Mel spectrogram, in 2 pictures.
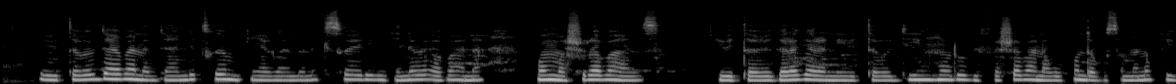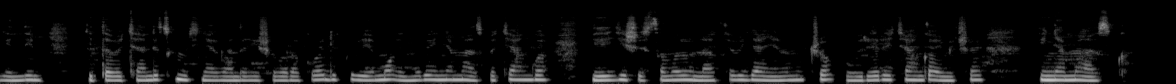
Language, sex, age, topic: Kinyarwanda, female, 18-24, education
